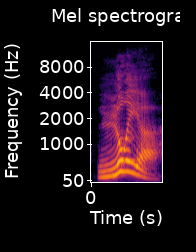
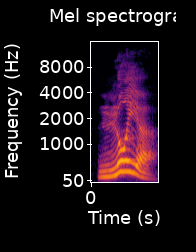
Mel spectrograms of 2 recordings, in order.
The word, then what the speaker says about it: lawyer: you say it lawyer lawyer the stress is on the first syllable lawyer number two how do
